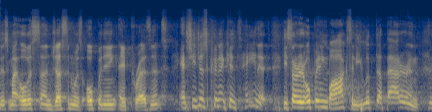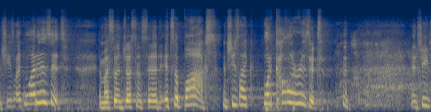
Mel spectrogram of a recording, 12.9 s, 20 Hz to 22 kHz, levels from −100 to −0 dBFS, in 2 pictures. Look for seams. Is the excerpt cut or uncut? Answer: cut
